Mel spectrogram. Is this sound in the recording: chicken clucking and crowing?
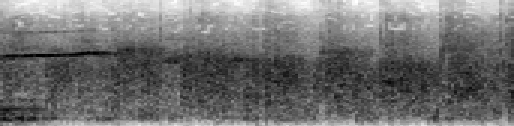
no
